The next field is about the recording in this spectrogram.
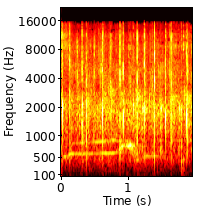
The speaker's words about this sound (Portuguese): Salva de palmas, galera. Clube Barbichos.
